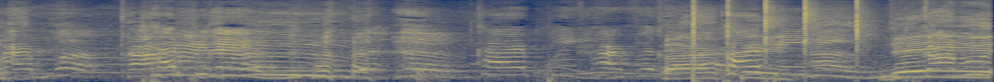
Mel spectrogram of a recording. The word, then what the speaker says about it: Carpe Diem: Ayan, sabi ni Carpe Samir, ang ano daw, ang pronunciation daw ay Carpu Deu. Diem. Carpo Day. Carpe Deo. Carbo. Carpe Diem.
